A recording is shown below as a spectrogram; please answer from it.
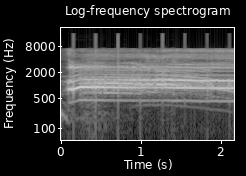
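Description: A person screaming one long, loud "Oh!", held at a steady pitch, in reaction to a wrestler's bump through a table. Faint regular clicks, about four a second, run behind it.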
